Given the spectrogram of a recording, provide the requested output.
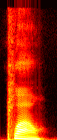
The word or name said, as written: plow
